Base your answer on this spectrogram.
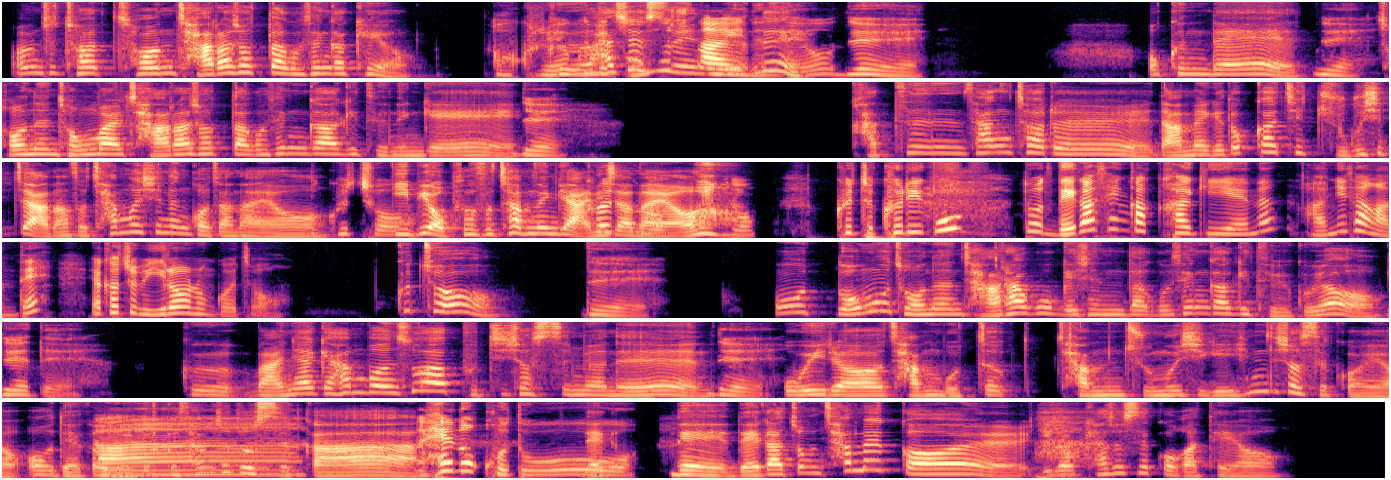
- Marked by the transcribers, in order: laugh; other background noise; sigh
- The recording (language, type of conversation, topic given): Korean, advice, 피드백을 받을 때 방어적으로 반응하지 않으려면 어떻게 해야 하나요?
